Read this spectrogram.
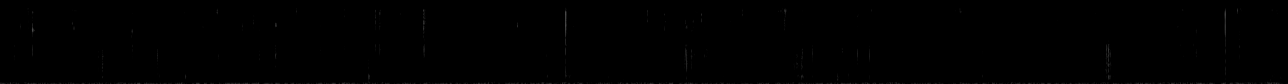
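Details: A young house cat named Rita eats with steady, moist chewing indoors. Rapid crunchy ticks and soft smacking go on throughout, with sharper bites now and then, in a quiet room.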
